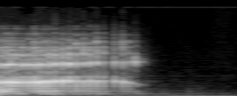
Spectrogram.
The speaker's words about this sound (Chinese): 不远处的森林边上，一只饥饿的黄鼠狼正两眼紧紧的盯着鸡舍，它舔舔嘴唇。想象着所有鸡蛋都被它吞入肚中的情景，心满意足的打了个嗝儿。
